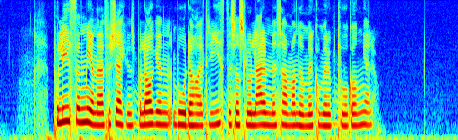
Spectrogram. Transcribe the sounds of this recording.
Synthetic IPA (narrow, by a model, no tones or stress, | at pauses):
pʰʊliːsənmeːnaɾat̪fœʂɛːkɾɪŋsbuːlɑːɡənbuːɖəɦɑːɛt̪ɾɛjɪst̪ʰəʂɔmsloːɭaɾmnæʂamːanɵmːəɾkʰɔmːəɾɵpːt̪ʰvoːɡɔŋːəɾ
